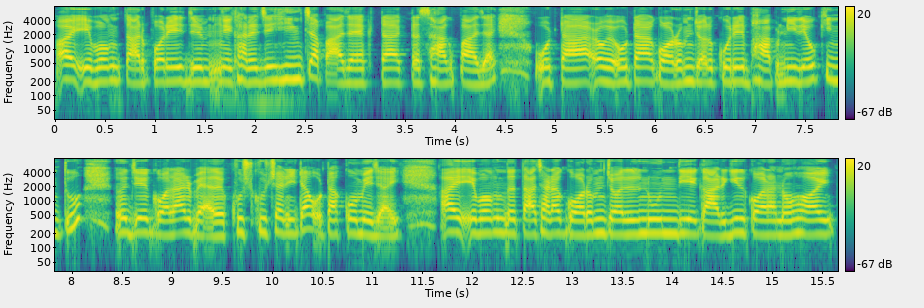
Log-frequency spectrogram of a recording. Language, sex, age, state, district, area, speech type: Bengali, female, 30-45, West Bengal, Jalpaiguri, rural, spontaneous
